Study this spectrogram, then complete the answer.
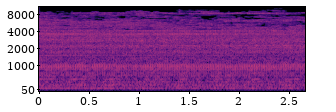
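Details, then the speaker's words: Carrier remote-control window-type air conditioner reported as not running. The compressor, wired directly to a separate plug, runs with a steady low hum and no rattles or clicks, gets warm and frosts up, so it is judged OK. The fan motor bearing is to be replaced. "Yan ang kanyang compressor. 2.3. umaandar"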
